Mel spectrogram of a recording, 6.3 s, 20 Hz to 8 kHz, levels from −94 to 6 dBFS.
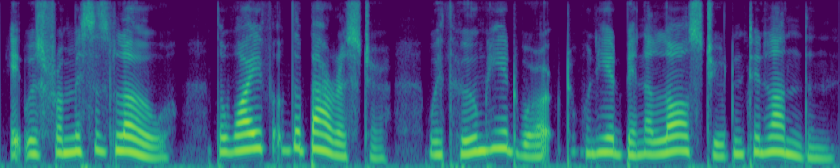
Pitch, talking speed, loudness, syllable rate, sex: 200 Hz, 230 wpm, -18 LUFS, 5.2 syllables/s, female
